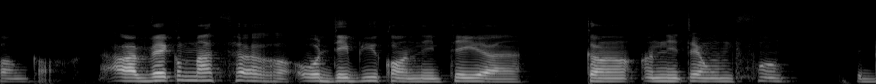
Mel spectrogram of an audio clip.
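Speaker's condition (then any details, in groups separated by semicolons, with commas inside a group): Ataxia-telangiectasia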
